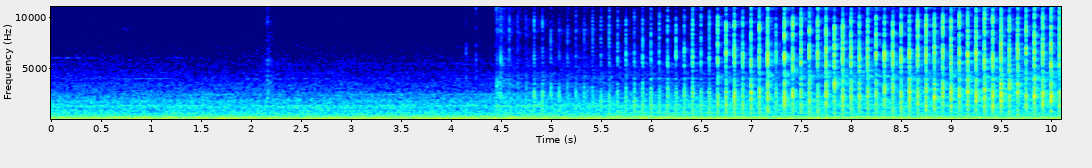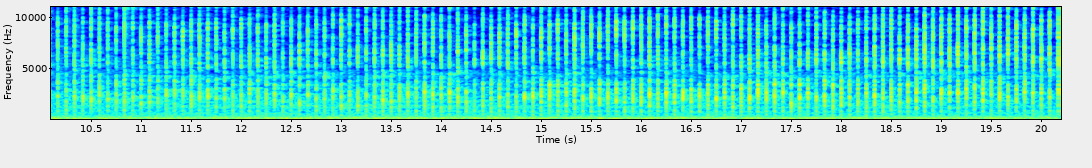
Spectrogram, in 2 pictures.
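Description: Pulsed laser welding machine firing on aluminium plate: a rapid, even train of sharp ticking pulses sets in about six seconds in and stops abruptly at the end, over a steady machine hum. A hiss starts just before the pulses.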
